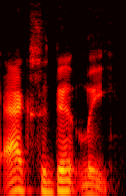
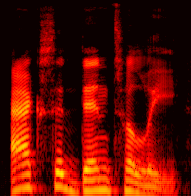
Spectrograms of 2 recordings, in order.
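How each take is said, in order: First: It is said quickly with the ending shortened. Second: It is said carefully with every syllable.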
